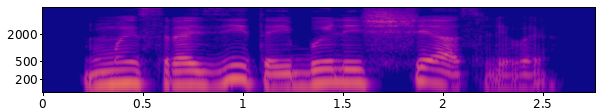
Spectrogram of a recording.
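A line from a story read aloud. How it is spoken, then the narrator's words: Cold. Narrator (Russian): холодно произнес Фразье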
